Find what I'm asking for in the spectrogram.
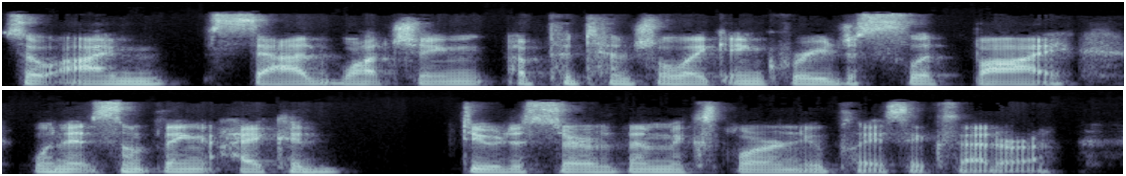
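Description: This man talks at a fairly quick pace in a medium pitch with vocal fry. His intonation is flat and monotone, and the sound is dry and close with no echo. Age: 20s. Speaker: wedding photographer. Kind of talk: casual interview.

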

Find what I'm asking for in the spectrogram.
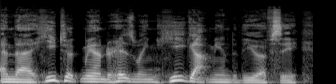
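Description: A man with an American accent, an ordinary speaking voice and ordinary pitch variation. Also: very clean recording, silent background. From Wisconsin, US. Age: 30s. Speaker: professional MMA fighter and boxing coach. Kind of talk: casual podcast interview. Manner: upbeat, positive, laughs often.

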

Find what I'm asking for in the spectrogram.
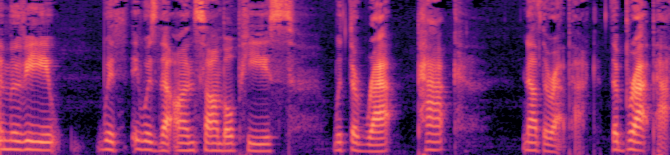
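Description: At a fairly slow pace, a woman talks in a very deep, low voice with monotone, flat intonation and long, frequent pauses. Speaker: yoga teacher and podcast co-host. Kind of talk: casual chat.

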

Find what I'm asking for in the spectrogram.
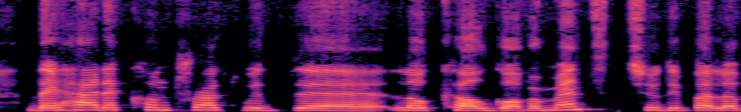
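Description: A woman speaks high-pitched with a Colombian accent. The sound is dry and close, with no echo. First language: Spanish. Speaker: recruiter. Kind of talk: interview.

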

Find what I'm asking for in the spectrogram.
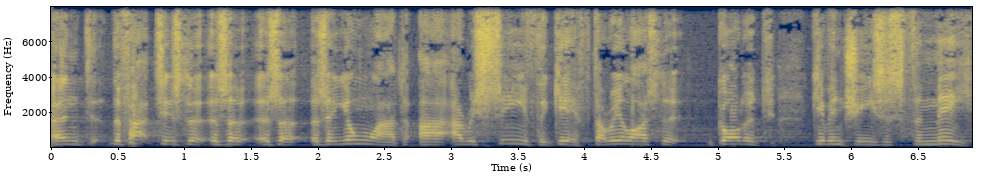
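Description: With an East Midlands accent, a man with a high voice speaks at a moderate pace in monotone, flat intonation over noticeable background noise. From Nottingham, England. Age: 60s. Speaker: church leader. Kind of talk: interview before a live church audience. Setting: church event with audience.

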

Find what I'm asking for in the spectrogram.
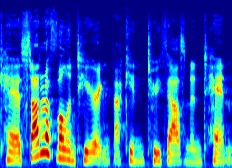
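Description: In a very clean recording with a silent background, a woman with an Australian accent speaks at a fairly low pitch with ordinary pitch variation. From Australia, Adelaide. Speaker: podcast host, aged care worker. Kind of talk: solo podcast monologue.

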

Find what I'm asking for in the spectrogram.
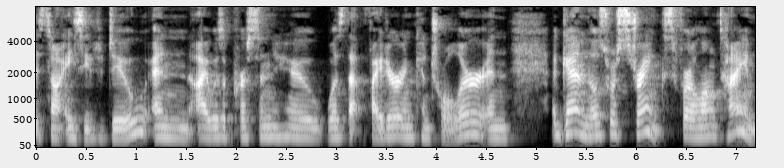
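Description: Her pitch fairly low and its variation ordinary, a woman talks in an unremarkable speaking voice. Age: 50s. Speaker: author and NLP practitioner. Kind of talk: interview.

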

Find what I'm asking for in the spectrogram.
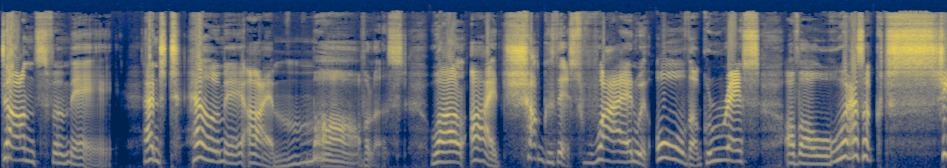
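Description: The voice is a put-on character voice, fairly high in pitch and very slow in pace. The recording is very clean, with a silent background. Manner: blustering, petulant, boozy.

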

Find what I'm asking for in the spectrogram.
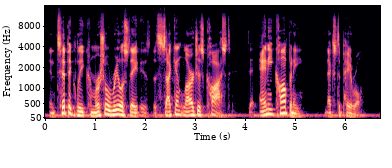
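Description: A man with a Western New York accent at a medium pitch and moderate pace, on a very clean recording with a silent background. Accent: Western New York (Inland North) American. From Buffalo, New York. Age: 50s. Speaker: commercial real estate executive. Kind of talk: interview.

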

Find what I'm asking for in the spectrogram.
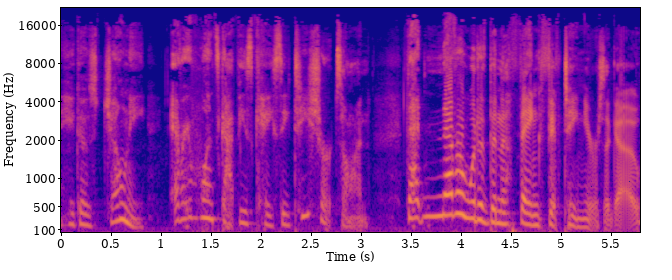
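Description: A woman with a slight Southern US accent talks fast-ish at high pitch, with very wide pitch swings and big swings in loudness. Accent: slight Southern twang. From rural North Carolina, US South. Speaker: former city government chief of staff. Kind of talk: interview.

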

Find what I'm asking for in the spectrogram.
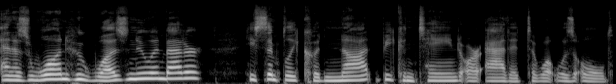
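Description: A woman with a Midwestern US accent, fairly low pitch and lively intonation, in a dry, close sound with no echo on a very clean recording with a silent background. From US Midwest. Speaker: devotional podcast host. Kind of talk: devotional reflection.

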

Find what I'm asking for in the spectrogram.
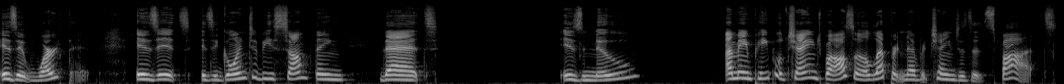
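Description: Speaking with a Southern US accent, a woman uses a high pitch and an animated tone at a fairly slow pace with long, frequent pauses, in a very clean recording with a silent background. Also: ordinary pitch variation. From Kentucky. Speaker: podcast host. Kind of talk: casual solo podcast on livestream. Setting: TikTok live recording.

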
